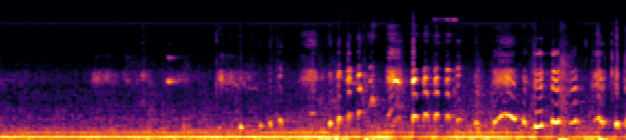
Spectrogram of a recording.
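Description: A loud, steady low hum, with indistinct voices coming in from about halfway through.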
